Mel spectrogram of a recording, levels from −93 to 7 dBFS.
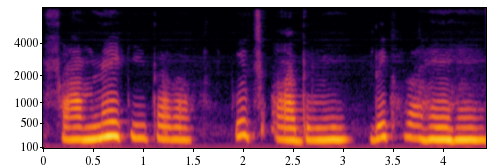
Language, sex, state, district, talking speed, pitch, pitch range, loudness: Hindi, female, Madhya Pradesh, Bhopal, 95 wpm, 210 Hz, 205-240 Hz, -16 LUFS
